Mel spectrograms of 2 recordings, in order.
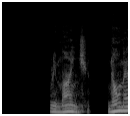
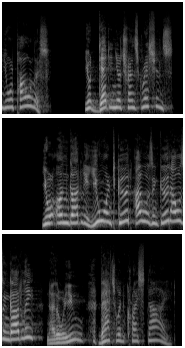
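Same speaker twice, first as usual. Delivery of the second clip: much higher and louder, driving each short line; impassioned preaching; 10 semitones higher, 6 dB louder than usual. Acted. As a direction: preach it with rising fervour. Preaching at full force.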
